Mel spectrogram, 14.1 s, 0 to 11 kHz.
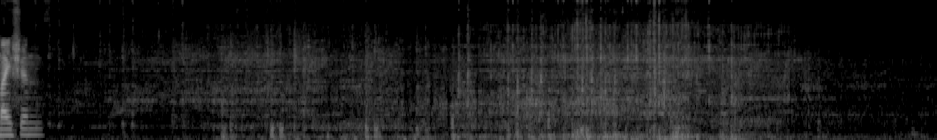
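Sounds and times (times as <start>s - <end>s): model train running on track: 0.0s - 14.0s.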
